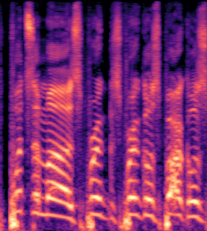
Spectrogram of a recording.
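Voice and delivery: high shouted deli clerk voice; loud bodega clerk. Pretend. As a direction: yell the order across the counter. Clerk voice continues.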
